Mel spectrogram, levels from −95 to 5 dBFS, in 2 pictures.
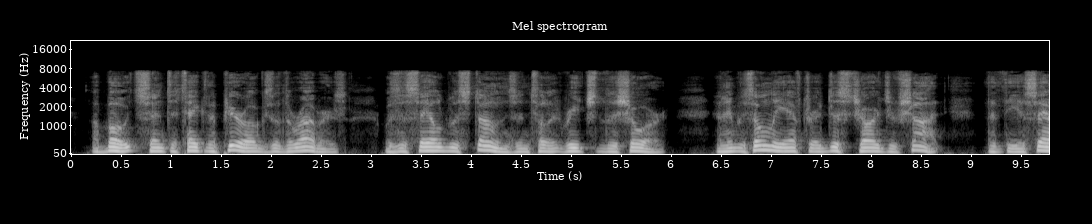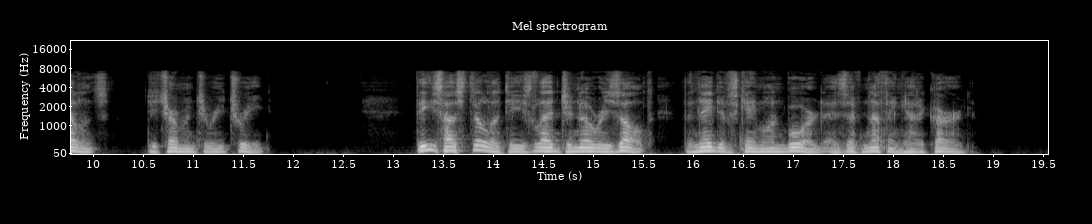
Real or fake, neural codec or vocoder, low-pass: real; none; 7.2 kHz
